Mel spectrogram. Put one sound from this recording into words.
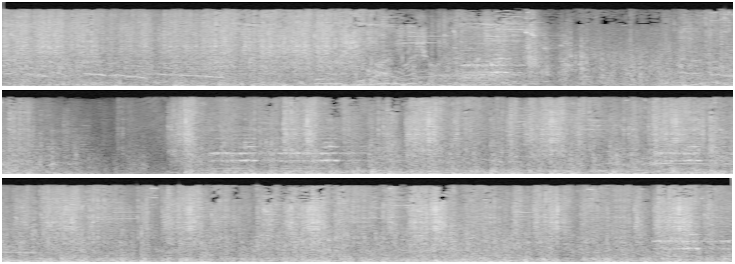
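Weapons clash and thud in a loud battle.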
